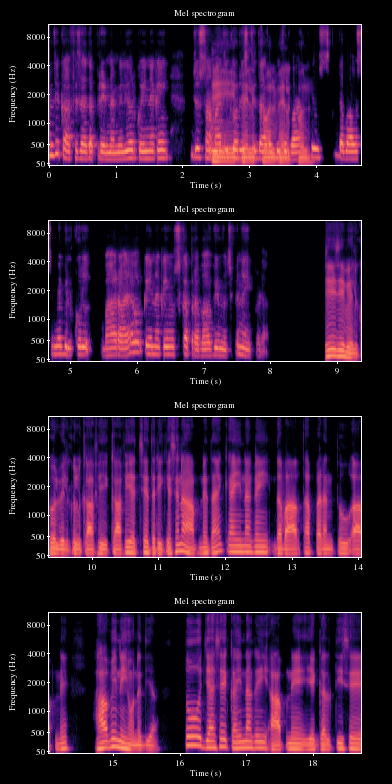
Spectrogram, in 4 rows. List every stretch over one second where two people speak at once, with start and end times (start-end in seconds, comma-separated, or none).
2.5-3.9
